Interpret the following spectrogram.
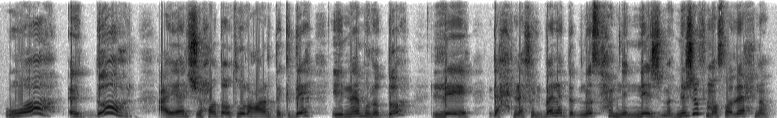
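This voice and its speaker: A woman's voice: mid-range voice, lively intonation, fast talker, few pauses, close to an everyday voice. Woman doing a fierce Upper Egyptian nanny. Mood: puzzled. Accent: Upper Egyptian Arabic. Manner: blunt, scolding, sharp-tongued.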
